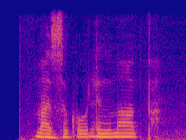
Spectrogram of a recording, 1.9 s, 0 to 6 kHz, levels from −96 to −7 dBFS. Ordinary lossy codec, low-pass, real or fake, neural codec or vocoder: AAC, 32 kbps; 5.4 kHz; fake; codec, 16 kHz, 0.8 kbps, ZipCodec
